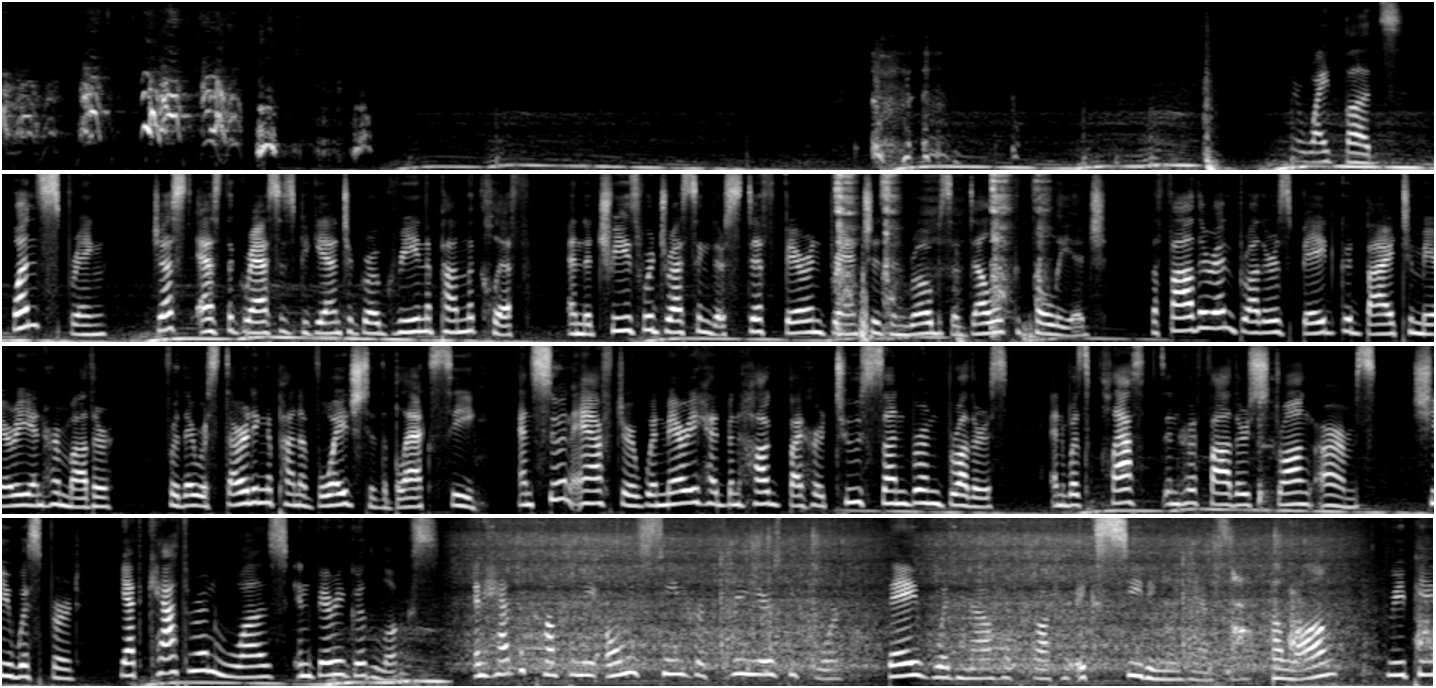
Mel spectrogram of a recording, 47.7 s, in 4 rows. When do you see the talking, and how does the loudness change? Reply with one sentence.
The talking can be heard from 10.8 to 47.6 s, at a steady volume.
